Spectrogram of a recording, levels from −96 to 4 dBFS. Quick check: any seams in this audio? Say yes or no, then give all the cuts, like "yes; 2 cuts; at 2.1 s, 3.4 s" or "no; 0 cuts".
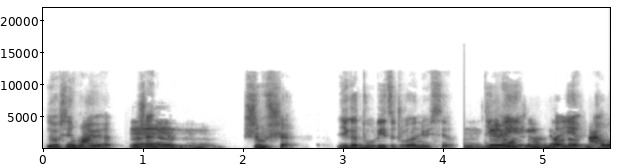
no; 0 cuts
